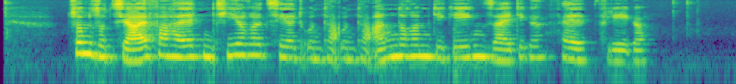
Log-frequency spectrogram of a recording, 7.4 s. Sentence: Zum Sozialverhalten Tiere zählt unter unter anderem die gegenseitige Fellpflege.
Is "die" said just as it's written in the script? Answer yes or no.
yes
